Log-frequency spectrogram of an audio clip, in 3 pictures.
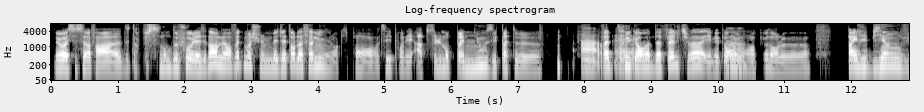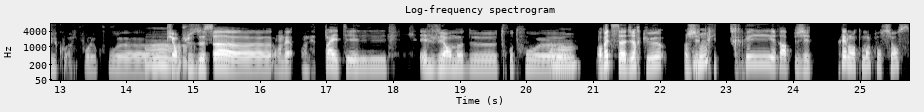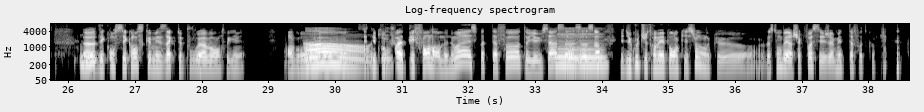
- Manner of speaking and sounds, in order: chuckle; "pas" said as "fa"; stressed: "bien"; drawn out: "Ah"; chuckle
- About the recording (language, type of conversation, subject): French, unstructured, Quel est ton meilleur souvenir d’enfance ?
